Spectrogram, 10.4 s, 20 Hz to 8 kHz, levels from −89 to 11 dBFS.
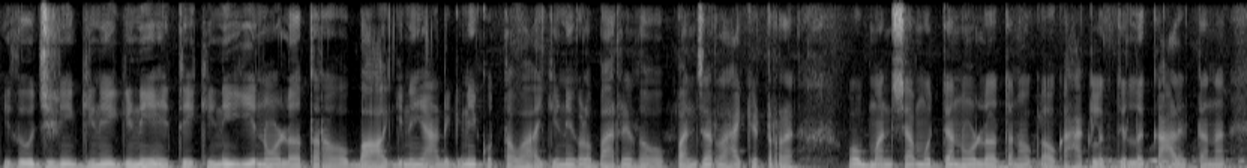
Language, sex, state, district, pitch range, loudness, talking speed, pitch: Kannada, male, Karnataka, Bijapur, 110-120 Hz, -29 LUFS, 160 wpm, 115 Hz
